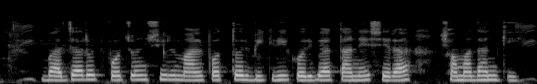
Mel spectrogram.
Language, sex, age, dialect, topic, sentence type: Bengali, female, 18-24, Rajbangshi, agriculture, statement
